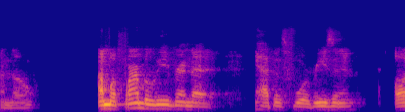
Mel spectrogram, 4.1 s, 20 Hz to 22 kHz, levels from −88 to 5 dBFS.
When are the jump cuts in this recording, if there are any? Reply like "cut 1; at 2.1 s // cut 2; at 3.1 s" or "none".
cut 1; at 2.6 s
